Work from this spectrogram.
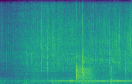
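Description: Cooked green gram and grated coconut stirred in a pan, a soft sizzle under rhythmic scraping strokes of a spoon, with a steady faint hum in the background.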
